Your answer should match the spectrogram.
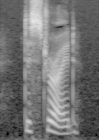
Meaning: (verb) simple past and past participle of destroy; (adjective) Damaged beyond repair; ruined; wrecked; obliterated
- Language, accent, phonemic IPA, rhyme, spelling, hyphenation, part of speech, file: English, US, /dɪˈstɹɔɪd/, -ɔɪd, destroyed, de‧stroyed, verb / adjective, En-us-destroyed.ogg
